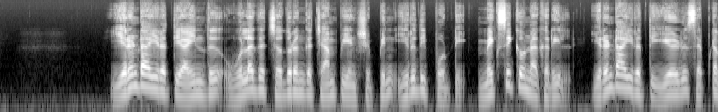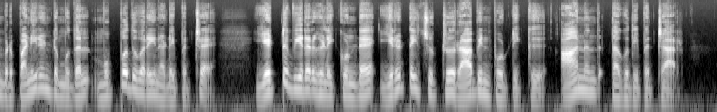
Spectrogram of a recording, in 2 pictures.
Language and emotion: Tamil, neutral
